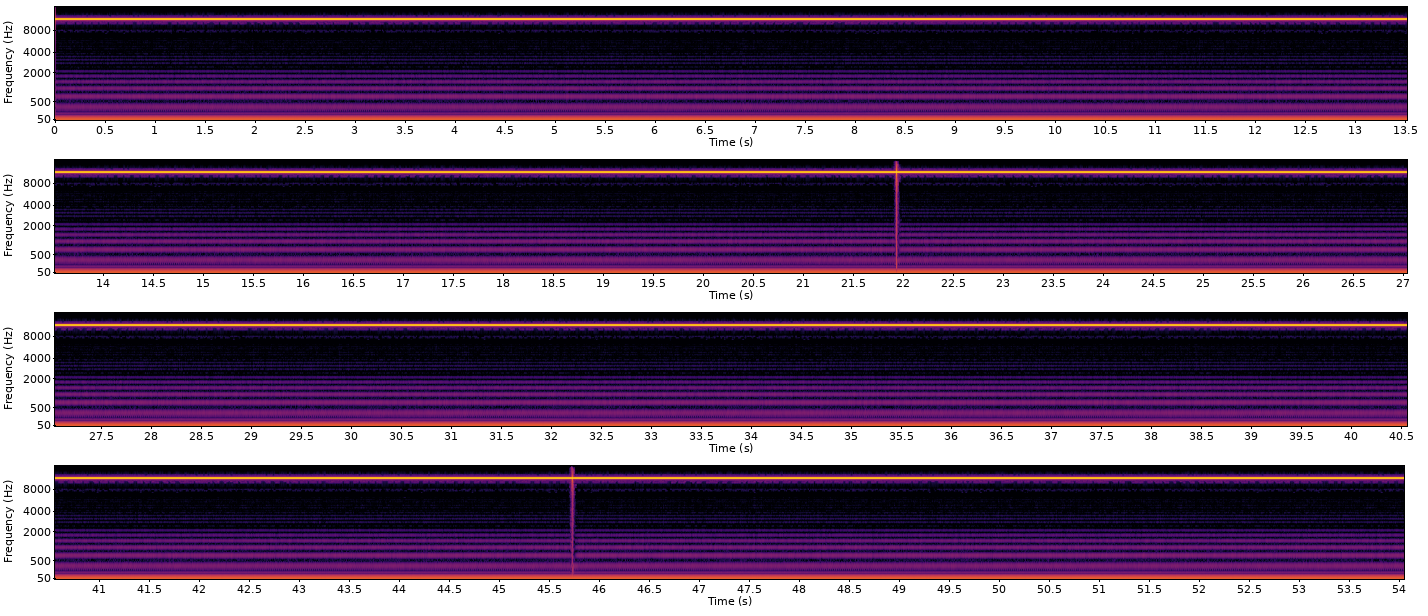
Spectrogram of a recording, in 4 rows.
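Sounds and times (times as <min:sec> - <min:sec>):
high-pitched pure tone: 0:00.0 - 0:00.4.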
